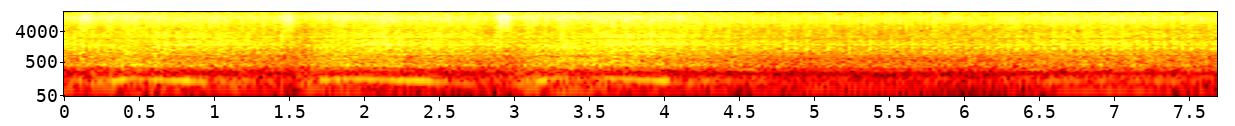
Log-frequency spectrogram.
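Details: Ford Focus 3 with PNDA engine, cold: revved up and down a few times with a rough, uneven knocking under the rise and fall; cold-start knock, cause unclear.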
